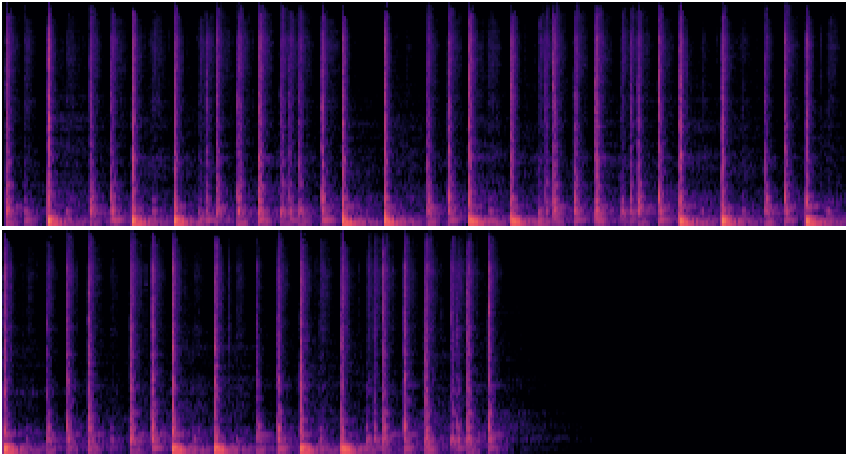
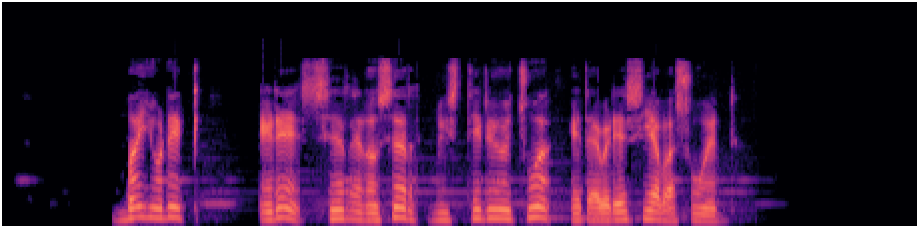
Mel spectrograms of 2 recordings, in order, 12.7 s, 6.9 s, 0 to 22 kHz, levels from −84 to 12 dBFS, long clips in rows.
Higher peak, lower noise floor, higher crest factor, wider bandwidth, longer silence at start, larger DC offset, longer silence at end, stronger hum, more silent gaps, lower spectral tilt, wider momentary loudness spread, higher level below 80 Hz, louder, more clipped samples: about the same, 0 dBFS vs 0 dBFS; first, under -90 dBFS vs -62 dBFS; first, 30 dB vs 18 dB; first, over 20 kHz vs 8 kHz; second, 0 s vs 0.85 s; neither; first, 2.6 s vs 1.5 s; neither; neither; about the same, -4.5 dB/octave vs -4.5 dB/octave; first, 10 LU vs 6 LU; first, -38 dBFS vs -62 dBFS; second, -31 LUFS vs -16 LUFS; neither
